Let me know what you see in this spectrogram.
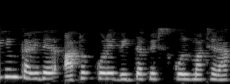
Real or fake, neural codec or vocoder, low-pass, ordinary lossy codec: real; none; 5.4 kHz; none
